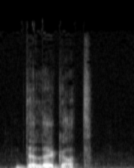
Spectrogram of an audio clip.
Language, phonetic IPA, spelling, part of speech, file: Polish, [dɛˈlɛɡat], delegat, noun, Pl-delegat.ogg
